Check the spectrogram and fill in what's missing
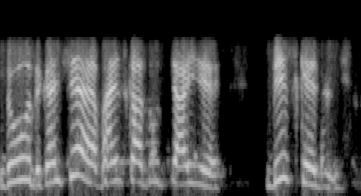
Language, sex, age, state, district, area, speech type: Urdu, female, 45-60, Bihar, Khagaria, rural, conversation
